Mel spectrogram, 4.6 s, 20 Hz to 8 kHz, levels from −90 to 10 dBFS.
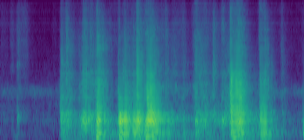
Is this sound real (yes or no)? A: no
